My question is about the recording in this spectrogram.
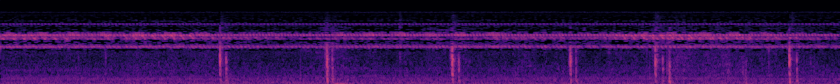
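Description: Steady chirring of night insects, with a series of soft footsteps on stone steps about once a second.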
